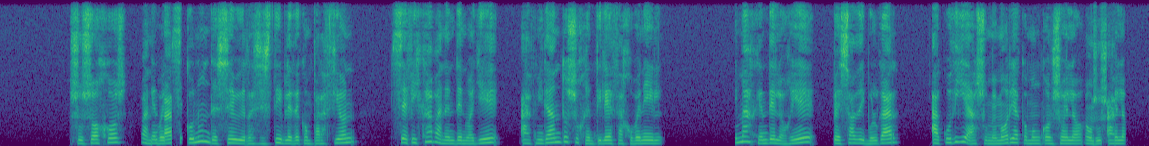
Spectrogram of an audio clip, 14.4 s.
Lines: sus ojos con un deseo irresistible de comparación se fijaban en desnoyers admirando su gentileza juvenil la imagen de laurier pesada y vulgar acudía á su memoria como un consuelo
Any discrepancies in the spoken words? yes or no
yes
